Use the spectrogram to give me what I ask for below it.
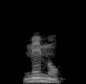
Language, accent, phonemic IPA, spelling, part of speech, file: French, France, /me.mo/, mémo, noun, LL-Q150 (fra)-mémo.wav
- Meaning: memo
